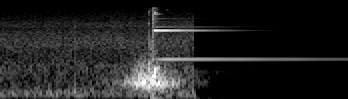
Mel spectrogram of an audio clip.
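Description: A single bright ding, like a notification-bell sound effect: a short swish into one sharp strike, then one clear high tone that rings on and slowly fades.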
